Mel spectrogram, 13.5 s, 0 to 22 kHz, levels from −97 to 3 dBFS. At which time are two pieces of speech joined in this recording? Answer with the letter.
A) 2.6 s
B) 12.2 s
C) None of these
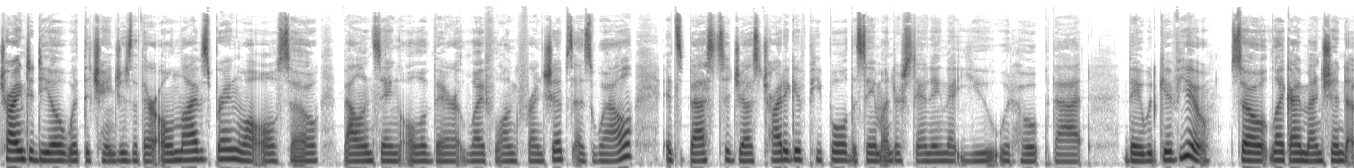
B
